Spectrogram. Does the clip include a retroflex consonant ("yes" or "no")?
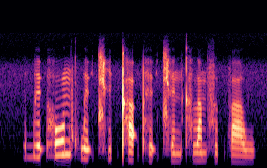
no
